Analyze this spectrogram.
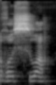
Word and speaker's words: reçoit: قلنا السي مع او شنو كتقرا؟ كو غتقرا il reçoit. والنطق الصحيح ديالها هي il reçoit.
